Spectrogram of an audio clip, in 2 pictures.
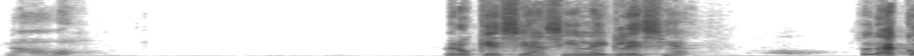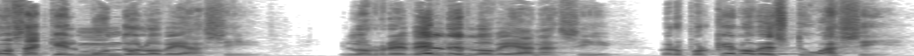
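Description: Male pastor, high voice, bilingual sermon, animated. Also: moderate pace, long pauses. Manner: animated preaching, mixing Spanish and English, acting out gossiping church members.

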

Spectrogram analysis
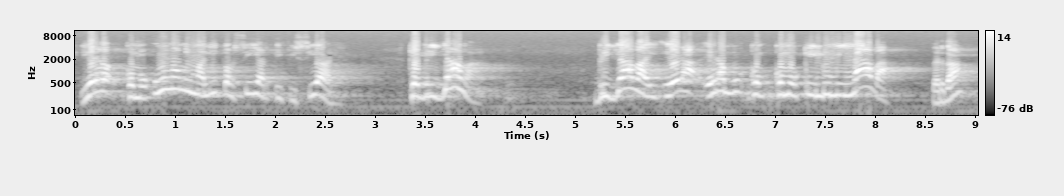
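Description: A man preaching as pastor, emphatic, repeating phrases for weight and dropping low at the ends of phrases. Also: big pitch swings, normal speed, darkish tone, highs cut off. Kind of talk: sermon with illustrative stories. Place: church sanctuary. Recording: long hall reverb.

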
